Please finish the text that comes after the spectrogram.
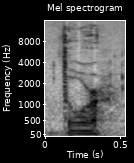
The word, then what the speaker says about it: Thor: yeah that'd be nice Thor Thor there's no a in it Thor Thor Thor am I saying it weird yeah am put it's th h o r not t like I know how it's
